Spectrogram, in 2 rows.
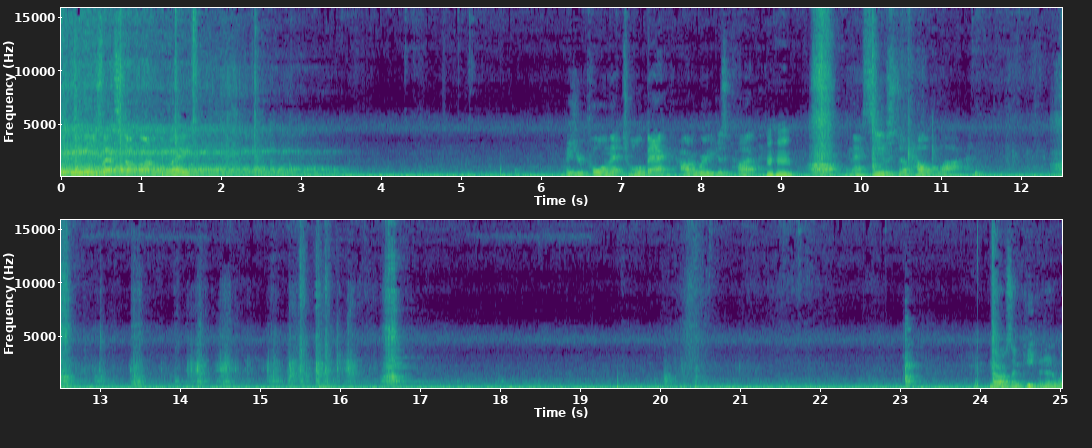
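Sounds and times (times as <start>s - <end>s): sewer snake motor humming: 0.0s - 3.7s.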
